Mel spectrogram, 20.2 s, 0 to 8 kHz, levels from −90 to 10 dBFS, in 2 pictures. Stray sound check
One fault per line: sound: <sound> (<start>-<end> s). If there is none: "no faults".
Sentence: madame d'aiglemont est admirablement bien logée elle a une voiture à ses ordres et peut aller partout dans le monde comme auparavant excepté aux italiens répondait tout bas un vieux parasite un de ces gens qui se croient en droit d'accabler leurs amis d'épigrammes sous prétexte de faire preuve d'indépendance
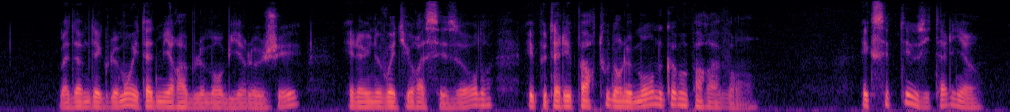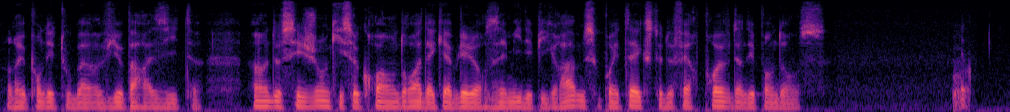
sound: laugh (19.6-19.8 s)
